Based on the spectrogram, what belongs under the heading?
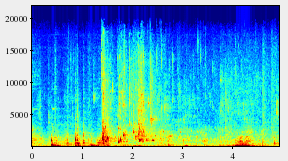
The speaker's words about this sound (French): Donc là, on a une bonne bassine. Hein. Et on va aller vider l'eau de la bassine dans l'évier.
